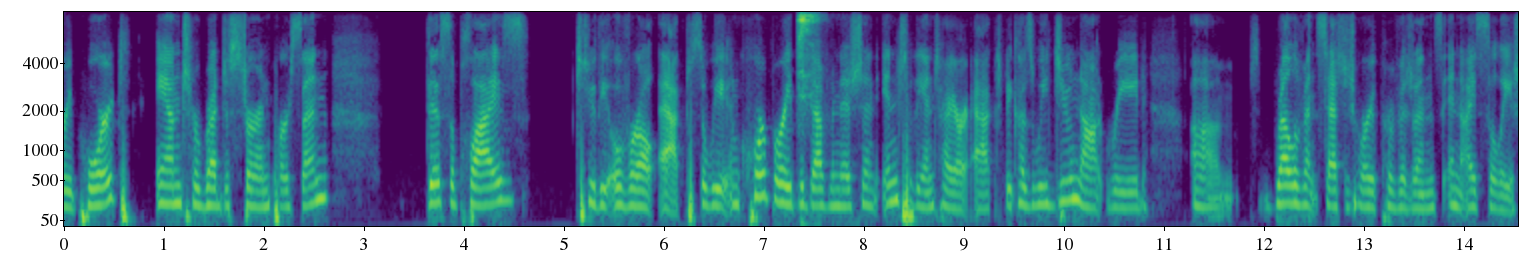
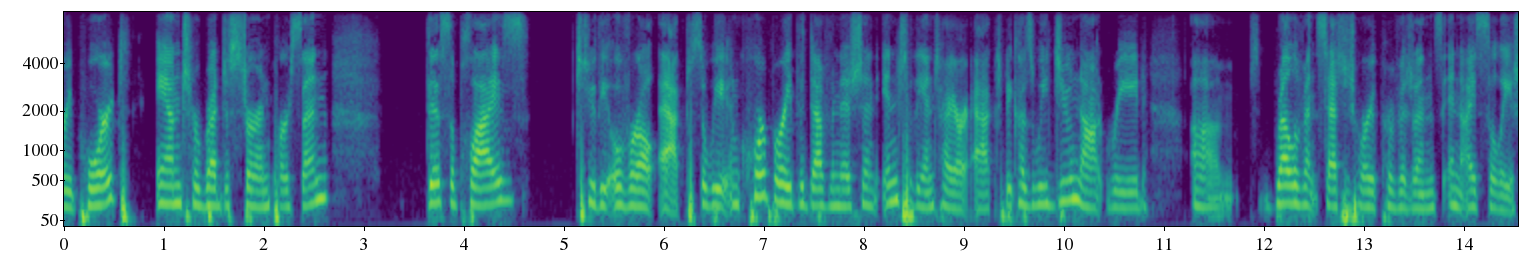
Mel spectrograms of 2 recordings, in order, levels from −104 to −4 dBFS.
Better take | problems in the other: second | noise reduction (neural mask model Resemble Enhance denoiser)

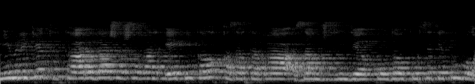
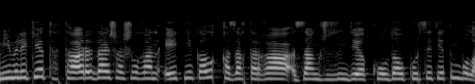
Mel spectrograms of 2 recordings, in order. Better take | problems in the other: second | room echo; dies away in 1 s

